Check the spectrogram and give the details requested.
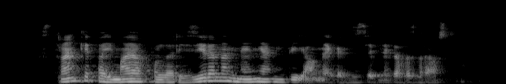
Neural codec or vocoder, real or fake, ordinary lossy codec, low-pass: vocoder, 44.1 kHz, 80 mel bands, Vocos; fake; none; 7.2 kHz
